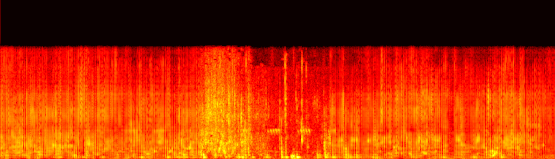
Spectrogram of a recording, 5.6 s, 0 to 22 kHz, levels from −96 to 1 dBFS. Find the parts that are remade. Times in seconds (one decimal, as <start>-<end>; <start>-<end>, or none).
0.0-2.0; 3.3-5.6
